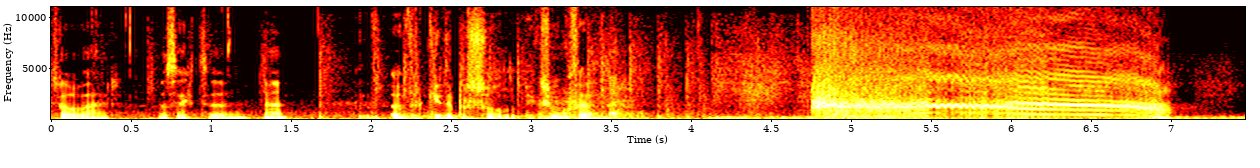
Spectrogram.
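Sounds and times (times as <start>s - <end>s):
speech: 0.0s - 4.3s
laughter: 3.1s - 4.0s
person screaming loudly: 4.8s - 7.2s.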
